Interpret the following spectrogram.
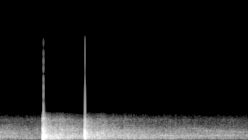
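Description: Two sharp bangs about half a second apart, the first a little under half a second in, each trailing off in a long echoing tail.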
